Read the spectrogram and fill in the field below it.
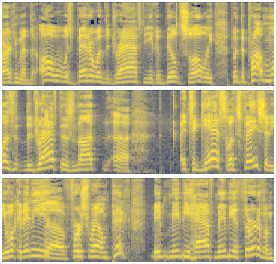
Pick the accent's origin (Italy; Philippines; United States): United States; the Bay Area, California; I grew up in the Bay Area.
